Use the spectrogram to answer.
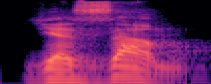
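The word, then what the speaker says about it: יזם: This is the Hebrew word for entrepreneur. It's pronounced yazam. It's a very short word.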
